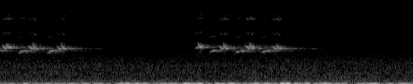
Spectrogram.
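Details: Northern mockingbird singing before dawn, about 3:44 am, in Silver Spring, Maryland, USA: bursts of three to four rapid repeated chirping notes separated by a second of quiet, over steady low rumble.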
